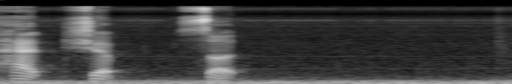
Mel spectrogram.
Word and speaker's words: Hatshepsut: If you look at her name and you split it up into parts, you can actually see how to pronounce her name. So her name is Hatshepsut, basically.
